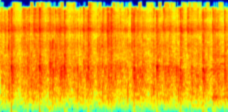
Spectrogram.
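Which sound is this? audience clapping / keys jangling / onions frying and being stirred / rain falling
audience clapping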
